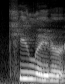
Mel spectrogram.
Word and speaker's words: chelator: Chelator is spelled C-H-E-L-A-T-O-R, chelator.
